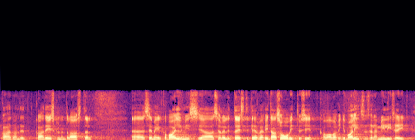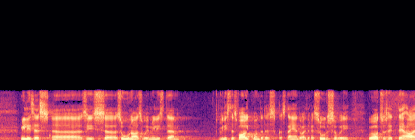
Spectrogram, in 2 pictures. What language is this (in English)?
Estonian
